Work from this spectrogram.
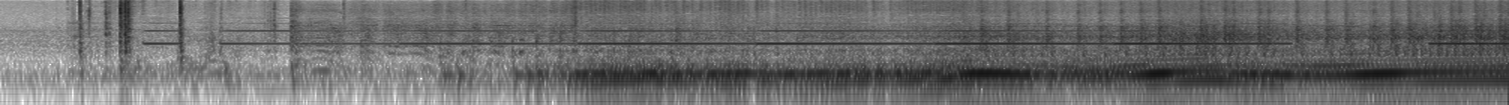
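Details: Dodge Neon with rod knock: key clicks and a warning tone, then the engine starts and runs with a rough, uneven knocking rumble.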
